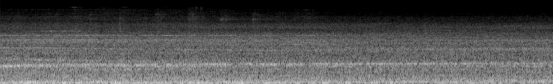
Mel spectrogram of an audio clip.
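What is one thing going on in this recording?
An electric metro train rushes past a platform with a rumble and a high whine.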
